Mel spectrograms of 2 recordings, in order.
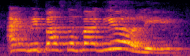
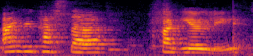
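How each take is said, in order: First: It is said in a put-on Italian accent. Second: It is said in the speaker's ordinary accent.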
